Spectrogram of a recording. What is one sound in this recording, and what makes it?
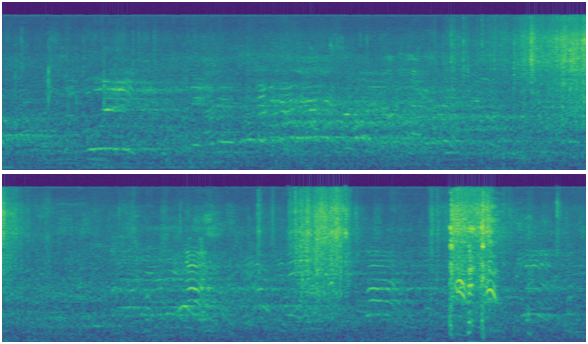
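A crowd of spectators chatters nearby in an open stadium.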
